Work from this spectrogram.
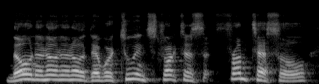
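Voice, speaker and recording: A man in his sixties recalls decades-old events as an interview guest. His voice sits a little high, and he pauses and restarts often as he searches his memory. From Indonesia. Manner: reminiscing, halting with many fillers. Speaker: guest, skydiving instructor. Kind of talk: interview answers.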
